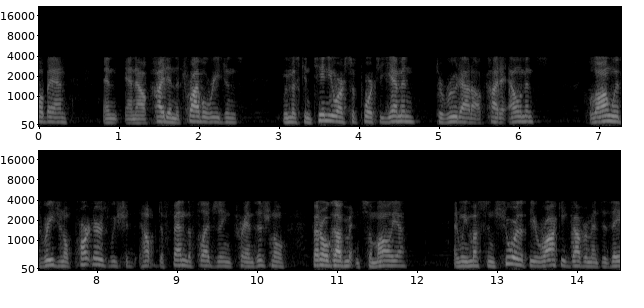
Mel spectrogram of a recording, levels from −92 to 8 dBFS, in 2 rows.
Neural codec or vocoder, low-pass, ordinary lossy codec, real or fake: none; 7.2 kHz; AAC, 16 kbps; real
